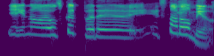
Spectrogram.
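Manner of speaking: high teasing doorman impression; mock doorman. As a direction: drag out the picky doorman's complaint in a high squeak. Doorman voiced again.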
